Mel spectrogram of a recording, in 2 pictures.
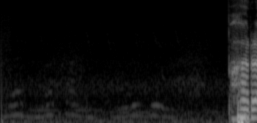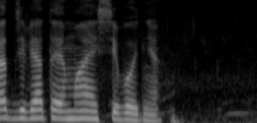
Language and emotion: Russian, neutral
